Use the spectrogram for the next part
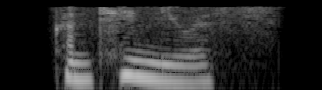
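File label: "continuous", English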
